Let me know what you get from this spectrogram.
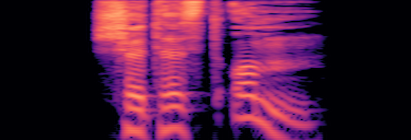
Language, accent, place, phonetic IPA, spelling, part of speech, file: German, Germany, Berlin, [ˌʃʏtəst ˈʊm], schüttest um, verb, De-schüttest um.ogg
- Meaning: inflection of umschütten: 1. second-person singular present 2. second-person singular subjunctive I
